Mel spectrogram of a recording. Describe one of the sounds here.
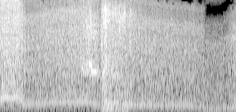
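A car bumps into something with a heavy thud.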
